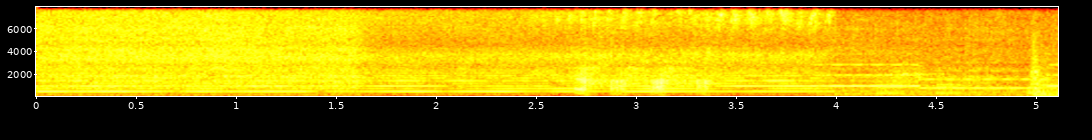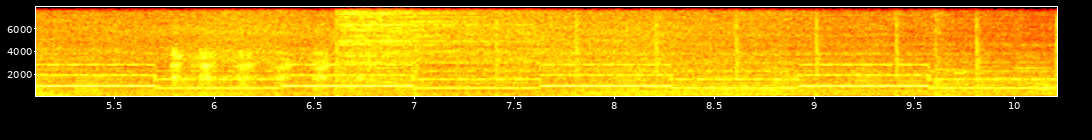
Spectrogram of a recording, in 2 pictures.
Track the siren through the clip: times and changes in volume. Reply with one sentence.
You can hear the siren from 0.0 to 10.1 s, at a steady volume.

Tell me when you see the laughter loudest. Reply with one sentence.
The loudest moment of the laughter is at 3 seconds.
